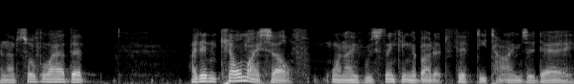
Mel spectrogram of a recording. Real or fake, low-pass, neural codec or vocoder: fake; 5.4 kHz; codec, 16 kHz, 8 kbps, FreqCodec, smaller model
